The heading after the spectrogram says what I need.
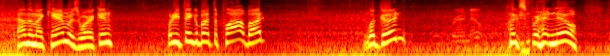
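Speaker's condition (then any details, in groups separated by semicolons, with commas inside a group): No condition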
